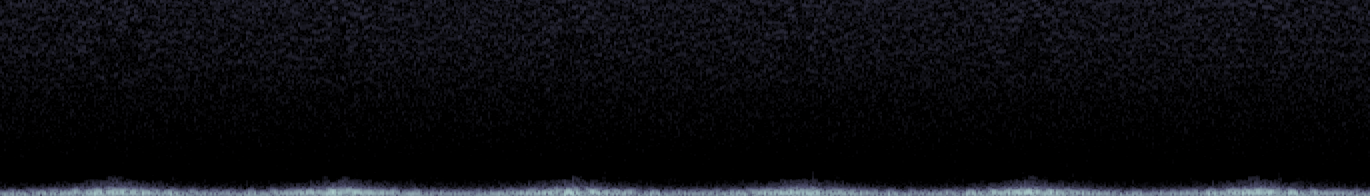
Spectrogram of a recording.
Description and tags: Hum Machinery Power Synthetic Machine Sci-Fi
Loopable sound generated and modified in Adobe Audition. I wanted it to sound like a space ship hum or exotic power station.
Machinery, Power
